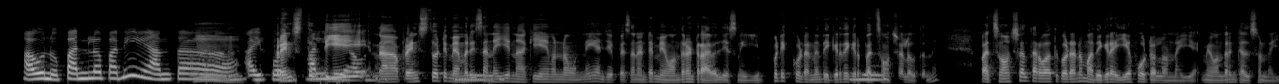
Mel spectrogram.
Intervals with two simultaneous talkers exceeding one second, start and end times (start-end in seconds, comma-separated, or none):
none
